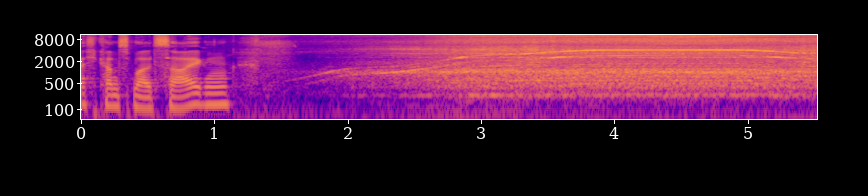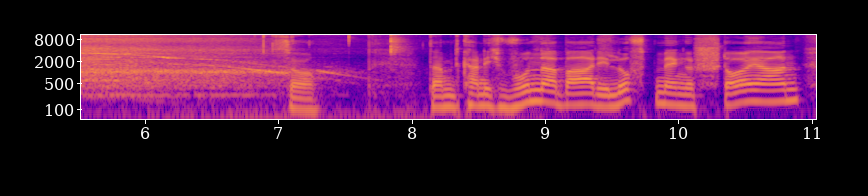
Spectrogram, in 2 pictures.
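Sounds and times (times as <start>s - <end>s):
electric air pumps whining: 1.3s - 8.1s.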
